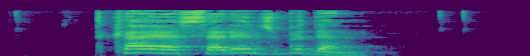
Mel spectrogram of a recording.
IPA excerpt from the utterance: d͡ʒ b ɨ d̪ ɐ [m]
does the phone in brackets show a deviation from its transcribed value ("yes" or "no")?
yes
